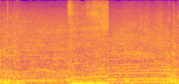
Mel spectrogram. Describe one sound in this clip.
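A car crashes over wooden planks with a loud thud.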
